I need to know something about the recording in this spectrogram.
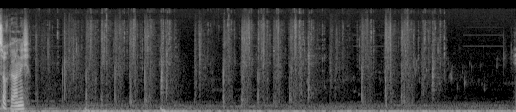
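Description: Footsteps fall on stone.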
